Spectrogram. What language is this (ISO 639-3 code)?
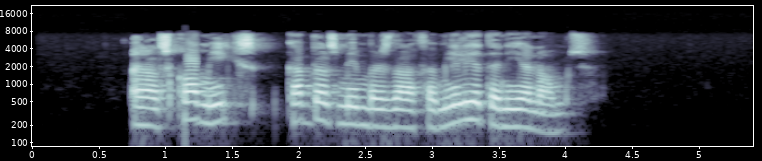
cat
